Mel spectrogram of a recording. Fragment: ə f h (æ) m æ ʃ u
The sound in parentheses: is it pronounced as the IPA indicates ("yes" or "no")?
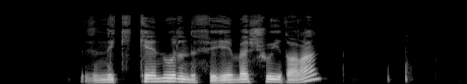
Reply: no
